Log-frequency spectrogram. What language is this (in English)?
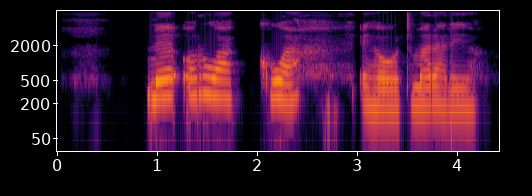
Luo (Kenya and Tanzania)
